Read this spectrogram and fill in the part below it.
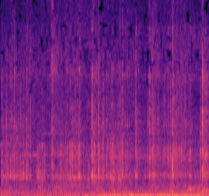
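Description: A plastic shopping basket rattles.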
